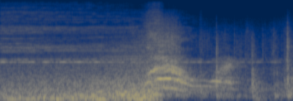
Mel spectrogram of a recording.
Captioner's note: shouting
